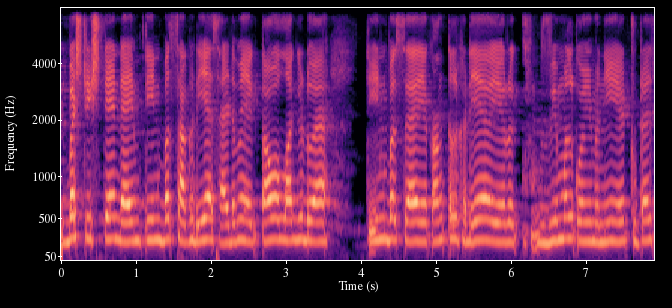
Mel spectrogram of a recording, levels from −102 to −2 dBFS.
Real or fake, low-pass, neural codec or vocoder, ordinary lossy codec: real; 7.2 kHz; none; none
